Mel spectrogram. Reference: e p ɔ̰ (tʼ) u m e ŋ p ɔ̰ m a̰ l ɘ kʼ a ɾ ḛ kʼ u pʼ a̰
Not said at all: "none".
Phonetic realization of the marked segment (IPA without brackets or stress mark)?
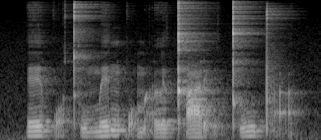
tʼ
